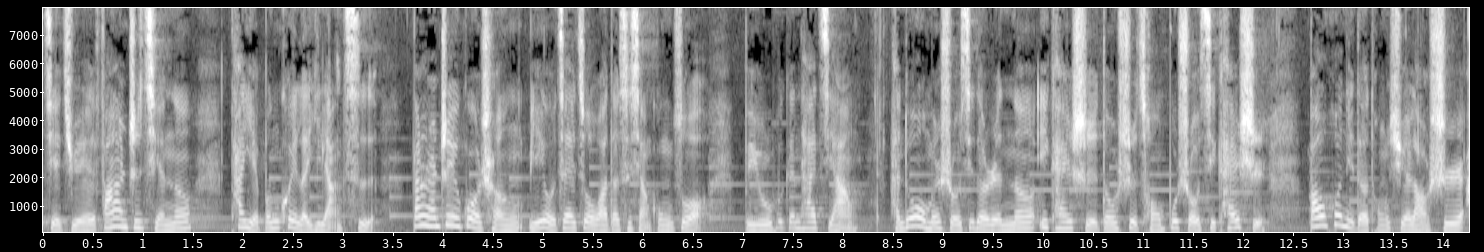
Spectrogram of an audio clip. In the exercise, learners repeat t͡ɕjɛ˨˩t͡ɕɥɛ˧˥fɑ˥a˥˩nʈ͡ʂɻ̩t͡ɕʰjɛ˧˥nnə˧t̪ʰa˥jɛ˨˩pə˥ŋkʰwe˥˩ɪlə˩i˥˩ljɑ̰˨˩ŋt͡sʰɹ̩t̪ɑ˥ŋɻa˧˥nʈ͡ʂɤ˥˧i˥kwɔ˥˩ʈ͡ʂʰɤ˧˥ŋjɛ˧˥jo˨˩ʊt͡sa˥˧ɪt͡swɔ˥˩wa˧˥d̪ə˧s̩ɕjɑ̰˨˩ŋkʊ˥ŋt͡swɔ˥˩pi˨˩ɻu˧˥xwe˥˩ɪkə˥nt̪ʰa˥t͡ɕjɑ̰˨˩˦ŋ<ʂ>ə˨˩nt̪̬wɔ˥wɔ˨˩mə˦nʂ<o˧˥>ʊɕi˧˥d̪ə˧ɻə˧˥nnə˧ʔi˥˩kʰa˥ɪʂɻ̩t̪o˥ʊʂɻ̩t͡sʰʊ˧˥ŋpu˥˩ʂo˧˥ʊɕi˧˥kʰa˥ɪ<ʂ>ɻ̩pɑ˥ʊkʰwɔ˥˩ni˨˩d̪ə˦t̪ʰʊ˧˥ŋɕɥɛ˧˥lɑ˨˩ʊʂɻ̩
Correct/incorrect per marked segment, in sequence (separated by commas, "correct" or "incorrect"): incorrect, correct, correct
